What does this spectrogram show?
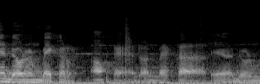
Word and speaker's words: Doernbecher: Yang pertama gue pengen nanya, orang ngomongnya suka salah, Don Baker apa Don Becher sih? Sebenarnya sih kayak nama ya mungkin pelafalan rada beda-beda ya. Cuma gue sih menyebutnya Doron Baker.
